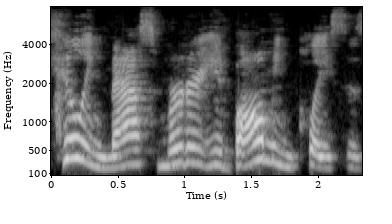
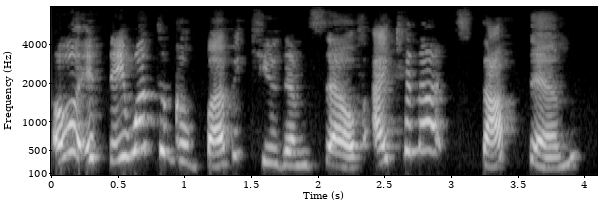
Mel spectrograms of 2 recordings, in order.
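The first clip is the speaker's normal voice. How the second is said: put-on Vietnamese accent; 4 semitones higher than usual. An embarrassed Vietnamese speaker retells what a woman said on the news, in a stupid Vietnamese accent. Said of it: "with her stupid Vietnamese accent and said".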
